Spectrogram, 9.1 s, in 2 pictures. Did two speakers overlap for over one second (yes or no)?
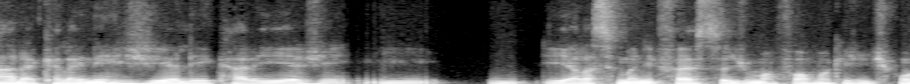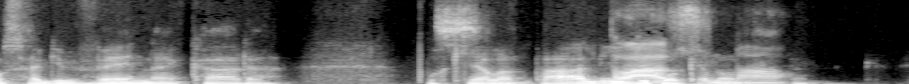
yes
